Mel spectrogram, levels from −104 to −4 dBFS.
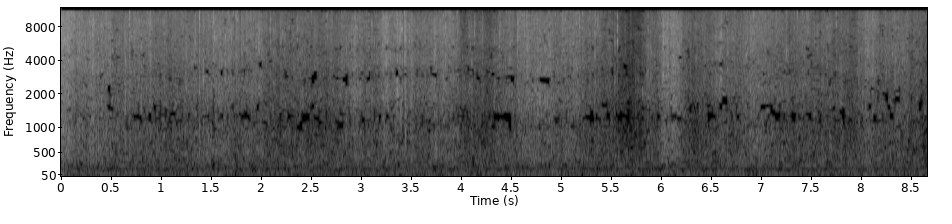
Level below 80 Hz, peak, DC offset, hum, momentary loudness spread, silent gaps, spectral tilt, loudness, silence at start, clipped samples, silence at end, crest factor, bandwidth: -82 dBFS; -18 dBFS; under 0.1%; none; 7 LU; none; 3 dB/octave; -42 LUFS; 0 s; under 0.1%; 0 s; 26 dB; 12 kHz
